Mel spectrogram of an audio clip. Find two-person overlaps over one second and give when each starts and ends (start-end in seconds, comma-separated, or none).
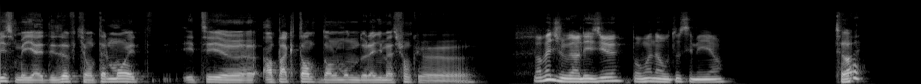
none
